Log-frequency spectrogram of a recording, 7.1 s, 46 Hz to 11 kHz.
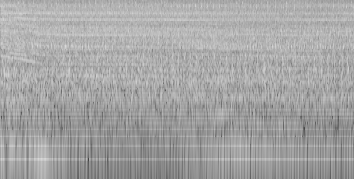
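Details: Mazda 6 MPS at idle: faint, uneven tapping at about three per second over a hissy background, knocking only up to 1500 rpm and quiet above. Engine knock at idle, cause unknown.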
